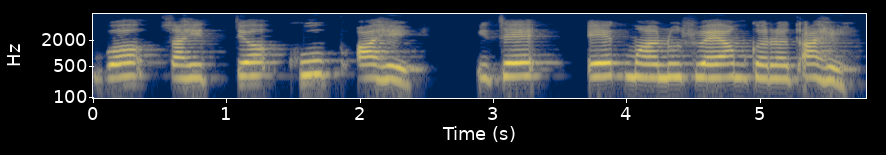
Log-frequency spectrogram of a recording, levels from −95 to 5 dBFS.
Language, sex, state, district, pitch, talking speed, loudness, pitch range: Marathi, male, Maharashtra, Pune, 290 Hz, 105 wpm, -16 LUFS, 275-305 Hz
